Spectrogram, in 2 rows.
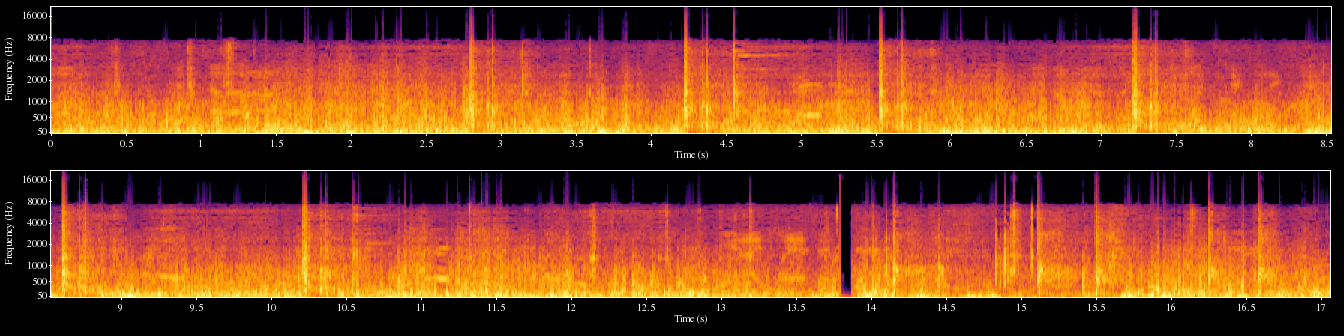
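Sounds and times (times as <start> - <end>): wind rumble on microphone: 0.0 - 17.0
gunshots: 2.7 - 3.3, 4.2 - 4.8, 5.5 - 6.1, 7.2 - 7.7, 8.6 - 9.1, 10.2 - 10.8, 14.1 - 16.8.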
